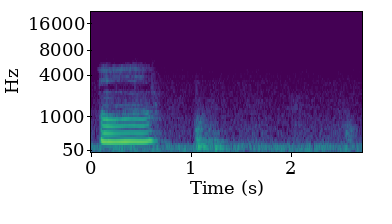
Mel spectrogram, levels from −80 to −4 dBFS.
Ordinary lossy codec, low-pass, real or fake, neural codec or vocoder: none; 7.2 kHz; real; none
